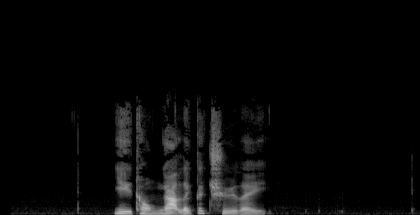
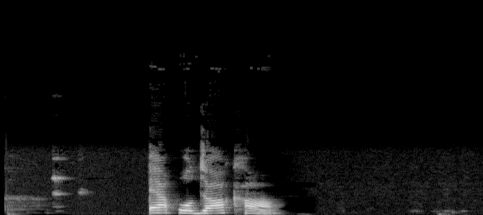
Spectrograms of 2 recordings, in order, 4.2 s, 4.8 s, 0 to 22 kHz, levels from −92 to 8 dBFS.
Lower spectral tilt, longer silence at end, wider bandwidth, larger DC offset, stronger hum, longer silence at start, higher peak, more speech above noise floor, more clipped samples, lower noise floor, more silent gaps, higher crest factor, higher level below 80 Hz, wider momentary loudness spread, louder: about the same, -4.5 dB/octave vs -4 dB/octave; second, 1.55 s vs 2.1 s; first, 12 kHz vs 7.8 kHz; neither; neither; first, 1.15 s vs 0.5 s; about the same, -2 dBFS vs -2 dBFS; about the same, 55 dB vs 56 dB; neither; first, -81 dBFS vs -69 dBFS; neither; first, 26 dB vs 16 dB; second, -84 dBFS vs -62 dBFS; second, 14 LU vs 19 LU; second, -26 LUFS vs -13 LUFS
